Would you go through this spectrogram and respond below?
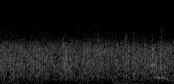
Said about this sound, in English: Okay, that's enough with the clapping.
